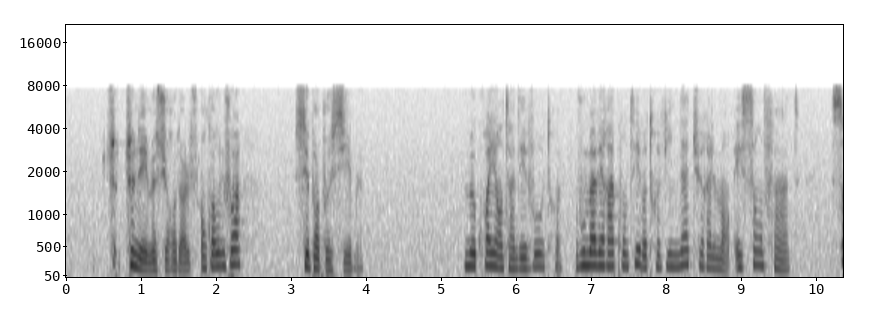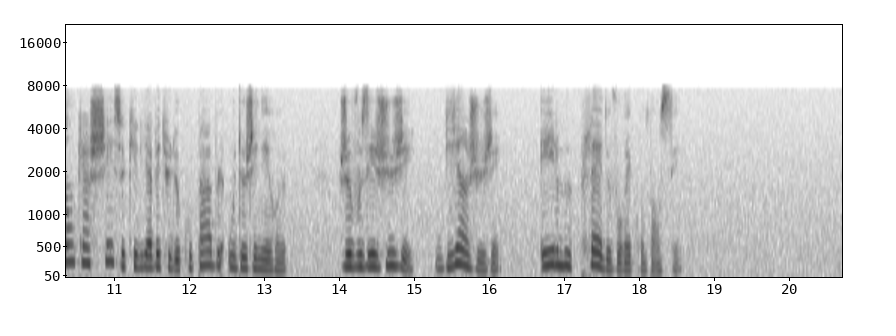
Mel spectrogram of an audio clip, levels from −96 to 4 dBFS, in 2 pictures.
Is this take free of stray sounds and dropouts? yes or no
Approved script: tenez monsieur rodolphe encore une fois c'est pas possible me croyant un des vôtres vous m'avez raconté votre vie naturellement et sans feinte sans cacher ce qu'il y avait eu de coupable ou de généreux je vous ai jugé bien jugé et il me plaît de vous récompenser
yes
